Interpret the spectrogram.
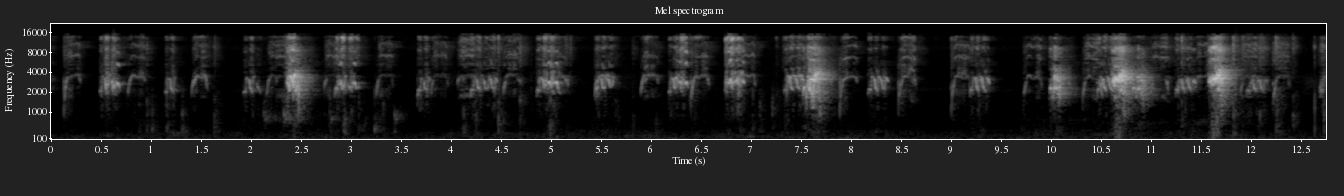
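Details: Newborn budgerigar chicks being fed by their mother, kept in captivity; a long stream of quick, hooked cheeps repeated several times a second, broken by louder rasping squeals every second or two.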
